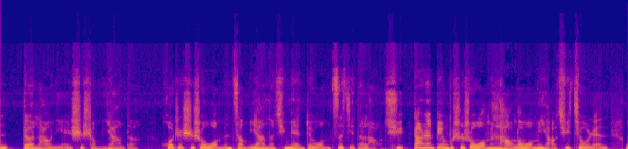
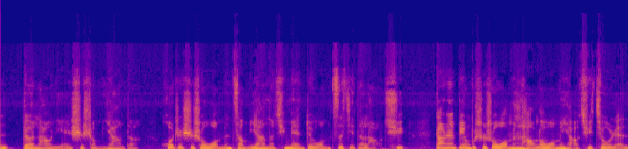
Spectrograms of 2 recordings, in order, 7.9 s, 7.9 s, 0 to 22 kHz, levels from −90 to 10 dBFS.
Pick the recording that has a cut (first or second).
first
